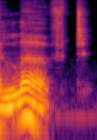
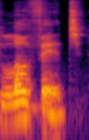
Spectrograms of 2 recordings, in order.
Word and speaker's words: loved: see in the past it's not loveed it's not love some of my students will say this you forget the letter e and you say the letter D loved can you say this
